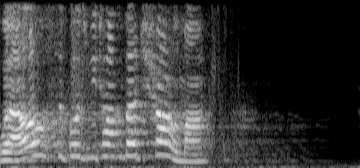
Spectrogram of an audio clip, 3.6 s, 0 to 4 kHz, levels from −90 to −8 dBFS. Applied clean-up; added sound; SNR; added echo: neural separator model SepFormer DNS4.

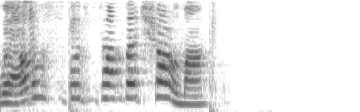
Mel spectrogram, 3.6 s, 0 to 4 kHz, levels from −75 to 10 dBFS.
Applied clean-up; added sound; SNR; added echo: neural mask model DeepFilterNet 3.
